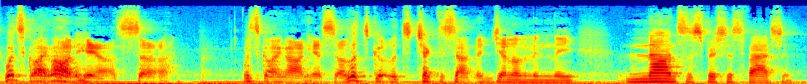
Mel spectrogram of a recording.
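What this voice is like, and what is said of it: Put-on distinguished English accent. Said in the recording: “in my distinguished English accent that I don't even have yet”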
